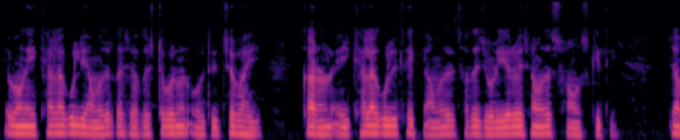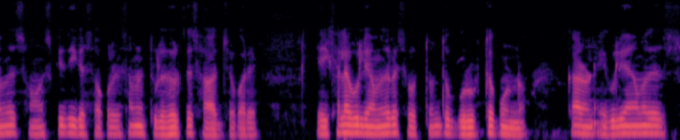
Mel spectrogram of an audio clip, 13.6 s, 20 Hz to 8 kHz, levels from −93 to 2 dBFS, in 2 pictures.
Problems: constant background noise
